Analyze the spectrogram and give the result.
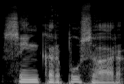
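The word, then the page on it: Sinkrpoosarams: Russian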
